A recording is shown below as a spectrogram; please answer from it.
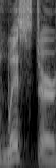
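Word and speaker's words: Worcester: Danvers, Lynn, Glowchester or kind of like Woo. Yeah, this is Wister.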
